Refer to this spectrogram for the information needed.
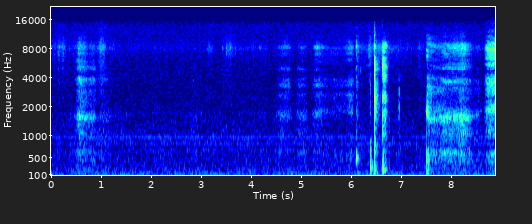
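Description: Quiet room with soft breaths, then a brief stifled sneeze and a short exhale; a deliberately muffled sneeze.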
